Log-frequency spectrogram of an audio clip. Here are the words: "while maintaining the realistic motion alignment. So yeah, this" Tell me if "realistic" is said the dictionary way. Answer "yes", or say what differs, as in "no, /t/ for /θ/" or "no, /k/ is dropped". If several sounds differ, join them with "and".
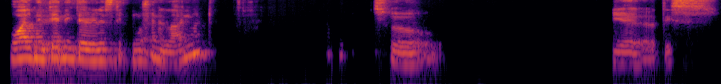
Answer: yes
